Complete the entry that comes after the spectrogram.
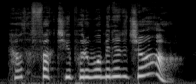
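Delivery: high, urgent hushed-but-voiced question; urgent whisper. Veronica urgently asking across the table, high hushed question. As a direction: lean in, desperate to know. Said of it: "Veronica whispered urgently".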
